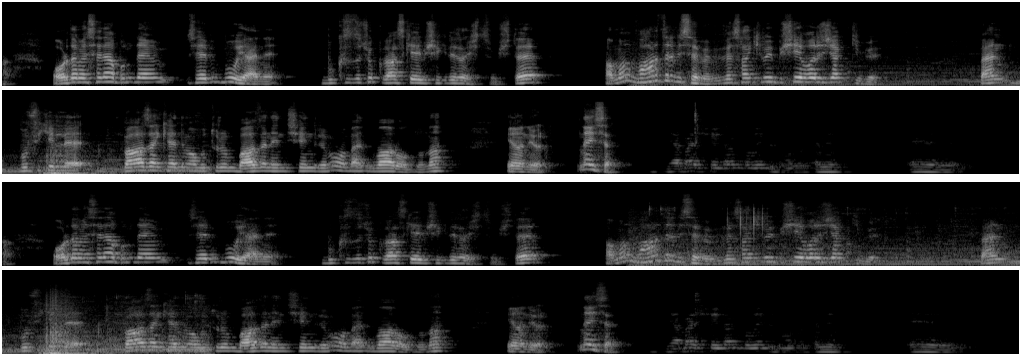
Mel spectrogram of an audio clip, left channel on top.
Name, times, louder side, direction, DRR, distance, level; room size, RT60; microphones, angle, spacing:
voice 1, 0.0-2.8 3.2-5.4 6.0-8.8 9.8-14.6 15.2-15.6 15.9-16.3, left 4 dB, 40° left, 0.3 m, -31 dB
sound 1, 6.2-12.3, right 4 dB, 90° right, 0.4 m, -40 dB
voice 2, 16.8-18.6 19.2-19.8, right 1 dB, 10° right, 0.8 m, -51 dB
3.0 x 2.4 x 3.2 m
head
